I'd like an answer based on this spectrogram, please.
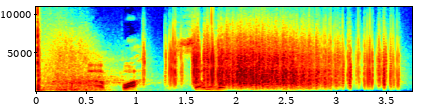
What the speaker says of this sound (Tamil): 4 இன்ச்சு பாருங்க ஃப்ரெண்ட்ஸ். பாப்பா எப்படி வெடிக்குது.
